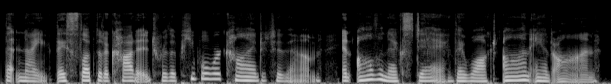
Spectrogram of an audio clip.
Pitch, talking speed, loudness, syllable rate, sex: 170 Hz, 235 wpm, -19 LUFS, 5.3 syllables/s, female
